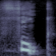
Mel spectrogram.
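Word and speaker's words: Phuq: He pronounced it more like Fook, Magda said. But you pronounce it like the dirty word.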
